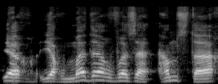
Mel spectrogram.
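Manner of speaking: Monty Python style French taunter; mock French accent. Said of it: "go see the Monty Pythons".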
